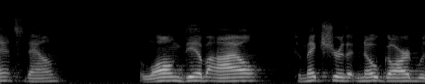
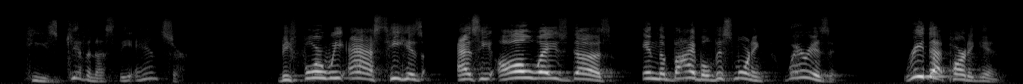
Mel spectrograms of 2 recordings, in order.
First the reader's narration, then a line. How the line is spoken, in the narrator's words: said excitedly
